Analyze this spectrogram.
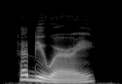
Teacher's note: the R is not pronounced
